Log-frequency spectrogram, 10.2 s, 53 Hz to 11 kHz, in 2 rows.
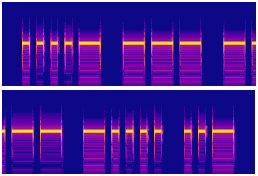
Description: Morse code, heard as a keyed tone, about 8 wpm, 800 Hz. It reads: 4OY6U
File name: CW / DET / 1 9 1500C S A 8wpm 5637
